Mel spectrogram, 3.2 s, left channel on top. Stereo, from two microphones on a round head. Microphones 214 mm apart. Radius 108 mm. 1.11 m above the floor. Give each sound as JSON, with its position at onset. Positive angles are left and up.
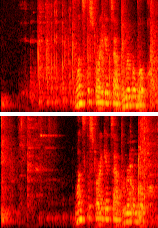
{"t": 1.5, "sound": "a woman speaking", "side_deg": 25, "distance_m": 1.6}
